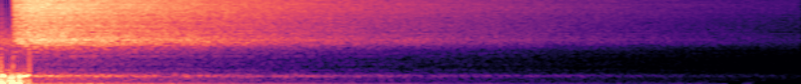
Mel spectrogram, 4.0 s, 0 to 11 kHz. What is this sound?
batterie 1 - hard weirdness 4
BATTERIE 01 PACK is a series of mainly soft drum sounds distilled from a home recording with my zoom H4 recorder. The description of the sounds is in the name. Created with Native Instruments Battery 3 within Cubase 5.
drum-hit, mellow, percussion, short, soft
